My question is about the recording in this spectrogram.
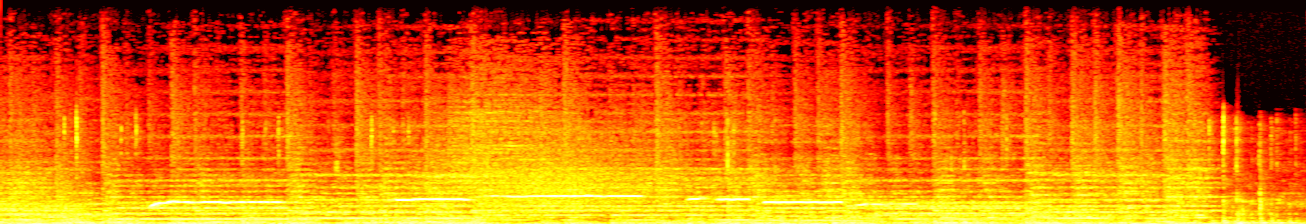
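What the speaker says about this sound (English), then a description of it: "When you don't know the piece but still want to whistle along" A person whistles along to a piece of music, sustained thin whistled notes rising and falling over several seconds above continuous background music and clicking keyboard typing, with no speech.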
